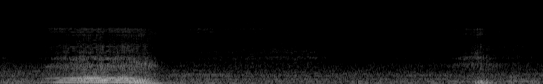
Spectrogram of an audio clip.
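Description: One long, low, rattling snore on a breath in, then quiet breathing with a faint snort against steady room hiss.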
